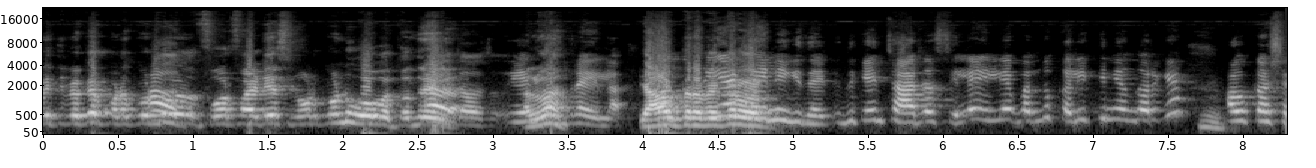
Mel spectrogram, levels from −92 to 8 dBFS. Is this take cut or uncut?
uncut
